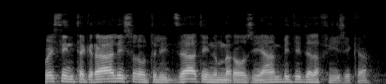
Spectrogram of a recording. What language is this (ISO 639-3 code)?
ita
